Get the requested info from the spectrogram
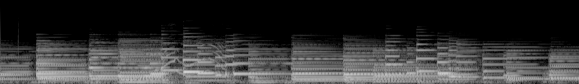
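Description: Piano music: notes and chords struck about twice a second, each fading before the next.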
